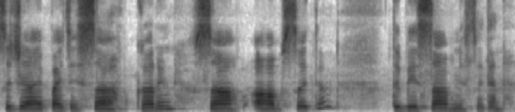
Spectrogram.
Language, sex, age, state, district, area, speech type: Kashmiri, female, 18-30, Jammu and Kashmir, Bandipora, rural, spontaneous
